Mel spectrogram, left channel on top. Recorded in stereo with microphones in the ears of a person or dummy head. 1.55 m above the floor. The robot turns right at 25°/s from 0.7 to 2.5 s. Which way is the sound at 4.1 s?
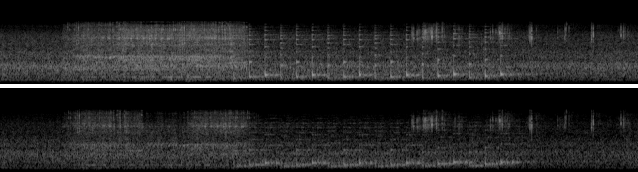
Centre (ahead or behind).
